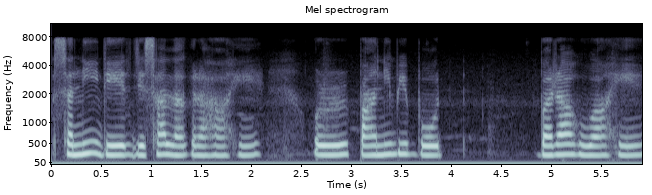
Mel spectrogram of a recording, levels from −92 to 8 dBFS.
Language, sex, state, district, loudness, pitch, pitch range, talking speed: Hindi, female, Arunachal Pradesh, Papum Pare, -15 LUFS, 225 Hz, 220-235 Hz, 130 wpm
